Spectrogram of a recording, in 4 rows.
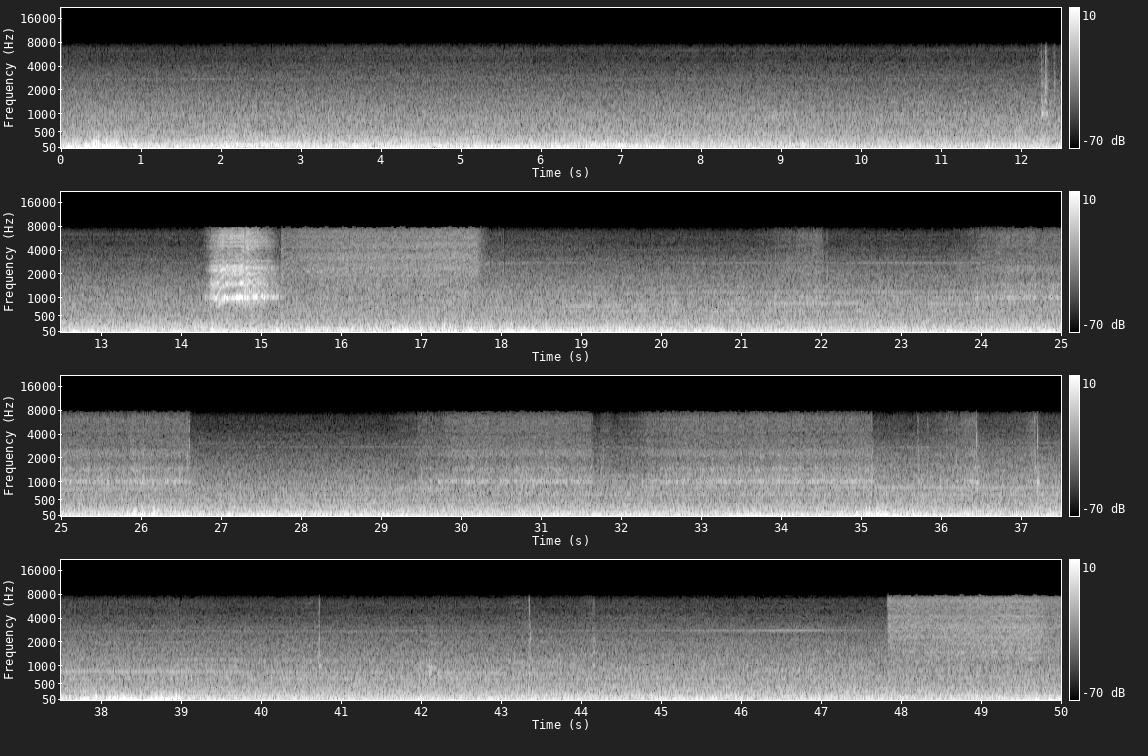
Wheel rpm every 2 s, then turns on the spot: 0, 0, 0, 0, 0, 0, 0, 30, 0, 0, 0, 0, 20, 0, 0, 10, 20, 10, 0, 0, 0, 0, 0, 0, 0.
24-26 30-36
